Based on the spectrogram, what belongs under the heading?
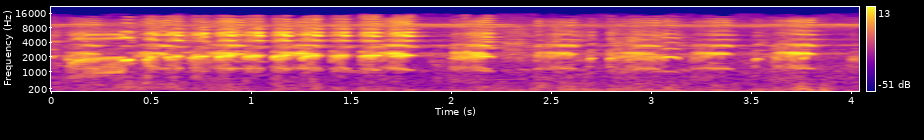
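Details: Masked lapwing (Vanellus miles) filmed on the Sunshine Coast, Queensland, in January 2022, giving harsh, rasping notes in a rapid burst, then slower repeated calls over a steady background hiss.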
